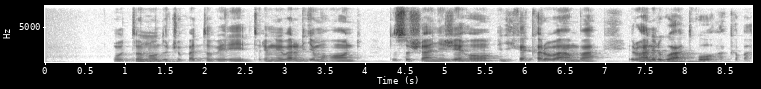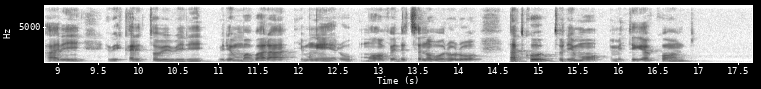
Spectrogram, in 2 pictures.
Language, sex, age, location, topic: Kinyarwanda, male, 25-35, Kigali, health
